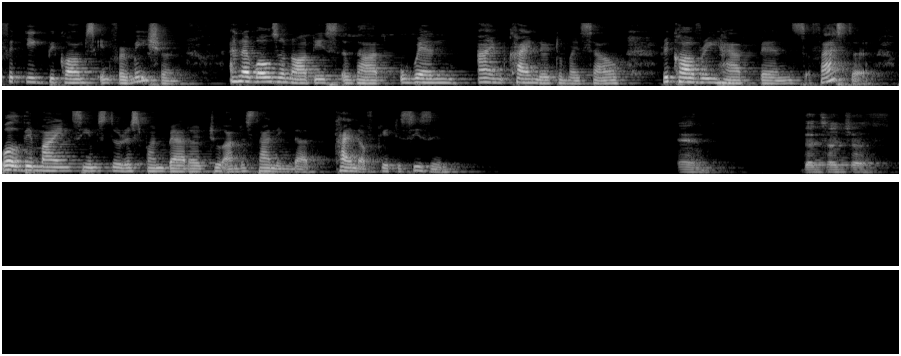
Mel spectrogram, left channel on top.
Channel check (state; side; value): silent; right; 61 dB below the other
